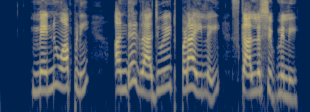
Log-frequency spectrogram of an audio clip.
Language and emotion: Punjabi, happy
